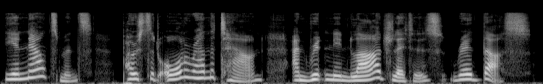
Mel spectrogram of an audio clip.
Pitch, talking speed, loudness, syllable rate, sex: 220 Hz, 155 wpm, -17 LUFS, 4.8 syllables/s, female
